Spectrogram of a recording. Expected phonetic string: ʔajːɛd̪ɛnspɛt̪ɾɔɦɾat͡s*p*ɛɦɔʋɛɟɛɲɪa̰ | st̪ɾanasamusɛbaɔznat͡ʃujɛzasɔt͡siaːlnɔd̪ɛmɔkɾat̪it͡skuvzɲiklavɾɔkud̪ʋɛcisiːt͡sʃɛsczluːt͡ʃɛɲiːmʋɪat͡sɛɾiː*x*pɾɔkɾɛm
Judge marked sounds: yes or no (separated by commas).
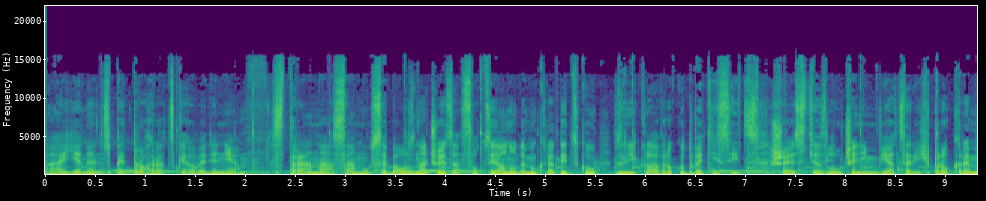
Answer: no, yes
